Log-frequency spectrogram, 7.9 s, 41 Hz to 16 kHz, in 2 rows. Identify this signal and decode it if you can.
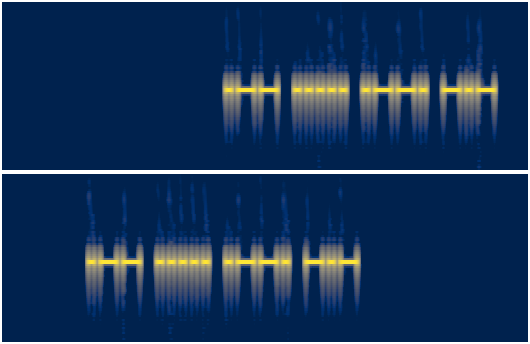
Morse code, heard as a keyed tone, about 28 wpm, 700 Hz. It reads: W5PK W5PK
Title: USA Call Signs - 4 Characters - Repeated 2x - 28wpm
